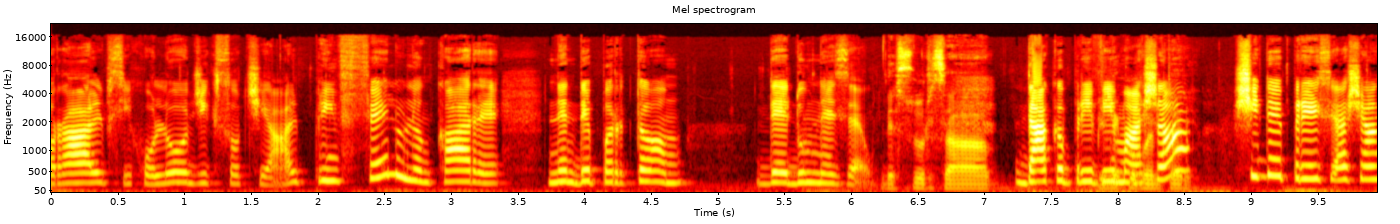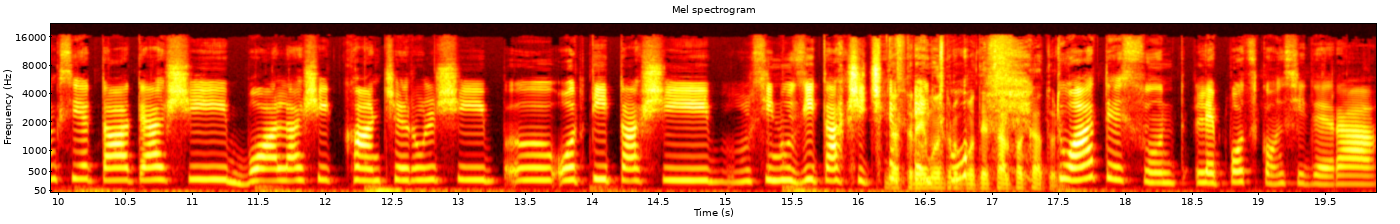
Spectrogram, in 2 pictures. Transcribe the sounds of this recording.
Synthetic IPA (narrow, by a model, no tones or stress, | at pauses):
ɾalpsixo̞lo̞d͡ʒikso̞t͡ʃia̰lpɾinfe̞lulɨŋkaɾe̞ne̞ɨnd̪e̞pərt̪əm | d̪e̞d̪umne̞zḛwd̪esursad̪akəpɾivimaaʃaʃid̪e̞pɾe̞siaʃiaŋksie̞t̪at̪eaʃiboalaʃikʰant͡ʃe̞ɾulʃiəo̞t̪it̪aʃisinuzit̪aʃit͡ʃeafeimnt̪ɾuot̪est̪alpəkat̪ṵt̪uat̪e̞sunt̪le̞po̞t̪sʲko̞nsid̪e̞ɾa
